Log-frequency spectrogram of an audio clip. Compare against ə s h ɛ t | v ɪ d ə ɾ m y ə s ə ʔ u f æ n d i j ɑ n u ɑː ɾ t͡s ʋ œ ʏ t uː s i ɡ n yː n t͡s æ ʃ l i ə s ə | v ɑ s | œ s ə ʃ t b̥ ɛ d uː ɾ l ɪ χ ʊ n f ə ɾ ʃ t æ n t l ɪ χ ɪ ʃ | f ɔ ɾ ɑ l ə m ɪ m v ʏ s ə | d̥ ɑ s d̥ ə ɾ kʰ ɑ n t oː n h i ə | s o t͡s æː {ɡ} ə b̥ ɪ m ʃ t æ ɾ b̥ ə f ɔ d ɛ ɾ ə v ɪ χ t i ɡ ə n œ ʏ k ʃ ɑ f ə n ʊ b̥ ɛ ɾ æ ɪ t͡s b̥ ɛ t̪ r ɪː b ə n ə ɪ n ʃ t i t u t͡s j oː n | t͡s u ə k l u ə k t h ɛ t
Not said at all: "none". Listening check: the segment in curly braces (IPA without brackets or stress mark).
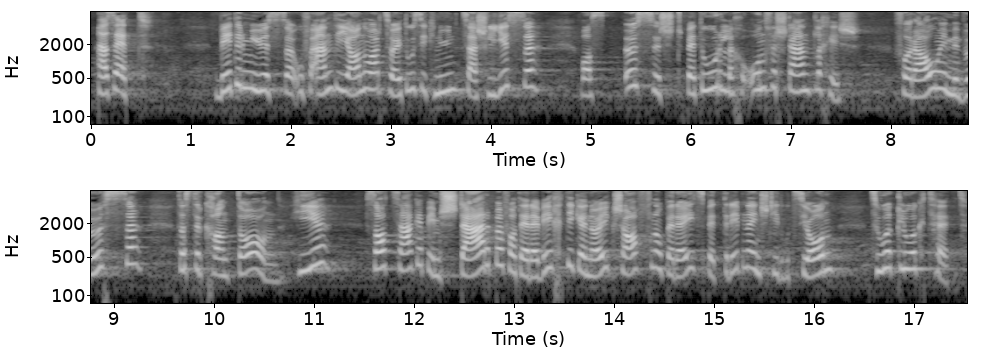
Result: ɡ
